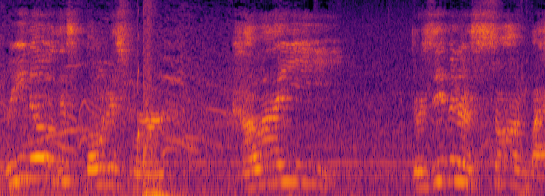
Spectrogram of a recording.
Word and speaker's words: kawaii: Now notice, kawaii has two e's at the end of it, so it's kawaii. Kawaii. Here's the problem. A lot of people mess this up. They say it wrong. And it sounds like this. Kawaii. Kawaii means scary.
